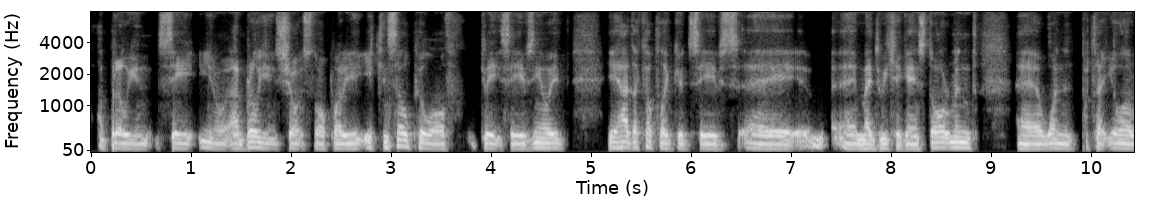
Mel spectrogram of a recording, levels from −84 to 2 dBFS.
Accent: British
